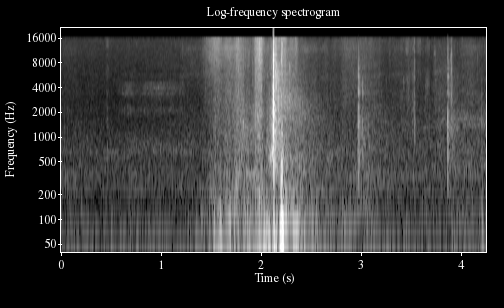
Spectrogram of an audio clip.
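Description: A golf iron swung and struck off an artificial hitting mat: the swish of the club coming down, then a sharp double crack of the strike about two seconds in.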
